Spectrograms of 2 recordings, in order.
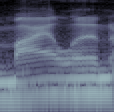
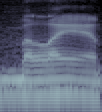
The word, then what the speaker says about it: Milan: name right instead of some redneck saying Milan or something like that. He had to remind me it was Milan, like they actually say it in Italy.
